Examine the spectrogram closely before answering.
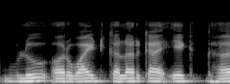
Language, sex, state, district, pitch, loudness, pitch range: Hindi, male, Jharkhand, Garhwa, 140 Hz, -14 LUFS, 140-145 Hz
